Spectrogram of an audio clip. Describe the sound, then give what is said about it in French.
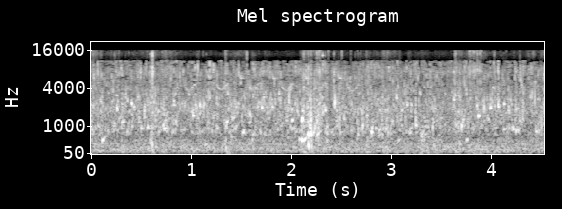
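A flowing river of pure, crystal-clear water laps and burbles steadily, a continuous wash of water with small splashy flickers throughout and no voices. “Pas après pas, le clapotis de l'eau apaise votre corps et votre esprit.”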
